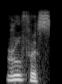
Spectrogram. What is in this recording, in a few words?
"rufous", Indian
